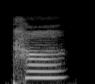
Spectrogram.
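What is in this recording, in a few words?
"他" Chinese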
